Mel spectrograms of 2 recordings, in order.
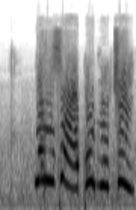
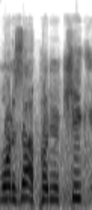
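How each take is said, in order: First: It is said in a mocking, comic way. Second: It is said in a plain, serious way.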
